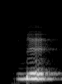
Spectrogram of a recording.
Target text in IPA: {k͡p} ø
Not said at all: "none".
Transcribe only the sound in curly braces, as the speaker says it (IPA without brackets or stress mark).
ɡ͡b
